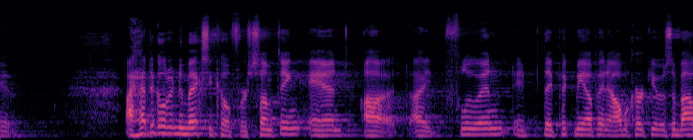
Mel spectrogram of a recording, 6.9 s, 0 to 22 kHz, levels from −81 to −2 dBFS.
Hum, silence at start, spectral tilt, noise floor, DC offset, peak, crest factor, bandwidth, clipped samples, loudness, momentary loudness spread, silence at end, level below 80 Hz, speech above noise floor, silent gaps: none; 0 s; -3.5 dB/octave; -65 dBFS; under 0.1%; -16 dBFS; 22 dB; 15 kHz; under 0.1%; -36 LUFS; 10 LU; 0 s; -86 dBFS; 28 dB; none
